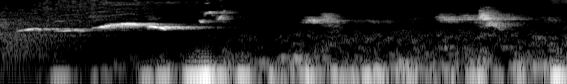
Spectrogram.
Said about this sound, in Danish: Det er søndag morgen, og det er lige begyndt at blive lyst. Fuglene kvider og byder den nye dag velkommen. Det er en flot sommermorgen med skyfri himmel, og der er næsten mennesketom i gaderne.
